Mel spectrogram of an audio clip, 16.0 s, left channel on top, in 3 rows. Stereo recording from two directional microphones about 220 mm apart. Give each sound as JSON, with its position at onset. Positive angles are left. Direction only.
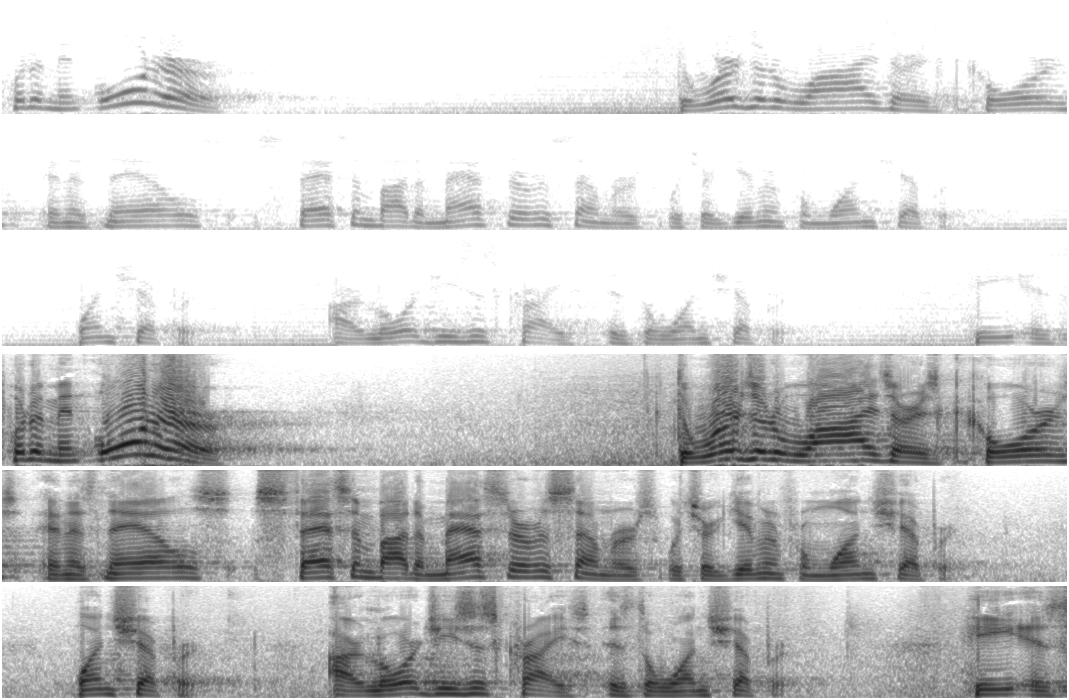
{"t": 0.0, "sound": "a man's voice", "side_deg": -20}
{"t": 3.7, "sound": "a man's voice", "side_deg": -20}
{"t": 15.5, "sound": "speech", "side_deg": -15}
